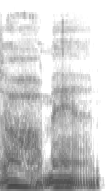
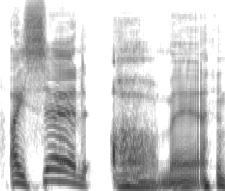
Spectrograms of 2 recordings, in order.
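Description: First: Sighing. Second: Mock insistent, dropping into a low sigh; pointed repeated sigh. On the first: Acted. Wife at the computer, sighing to herself. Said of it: "she sighs and goes". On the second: Wife imagined repeating her sigh for attention, pointedly. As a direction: announce it, then groan the sigh out low. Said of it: "not gonna wait a couple minutes and go".

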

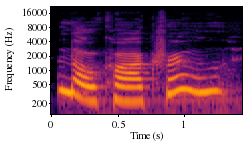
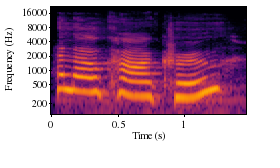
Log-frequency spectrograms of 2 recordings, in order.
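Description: First: Second go at mock Ren accent, slow; lightly done imitation of Ren's accent. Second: Mock Ren accent, a bit higher and slow; slow lilting imitation of Ren; Ren's accent. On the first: Host restarts Ren's email in his accent. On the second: Podcast host reading Ren's email in his accent. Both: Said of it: "That's my Ren accent".

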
